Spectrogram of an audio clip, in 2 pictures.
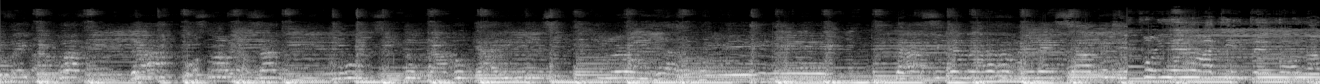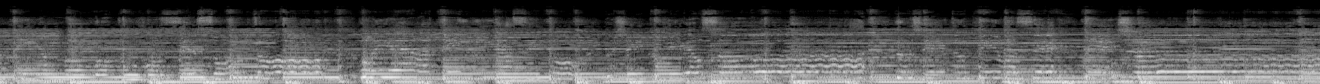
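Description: Sertanejo song performed with an accordion, and a woman singing into a microphone over it.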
